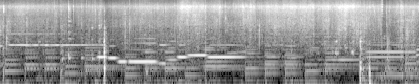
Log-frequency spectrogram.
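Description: Carrot, green pepper and cabbage sizzling in a frying pan as the cabbage goes in and is stirred with a wooden spatula. The sizzle gets louder about halfway through, with a few sharp clicks. Soft background music plays underneath.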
